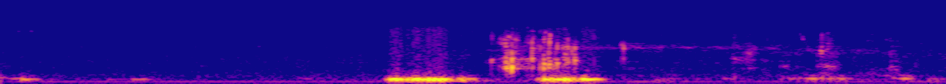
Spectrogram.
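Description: Someone takes a drink of water: two quick, fairly loud gulping swallows a moment apart, low and wet-sounding, with quiet stretches and faint rustles before and after. No one speaks.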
